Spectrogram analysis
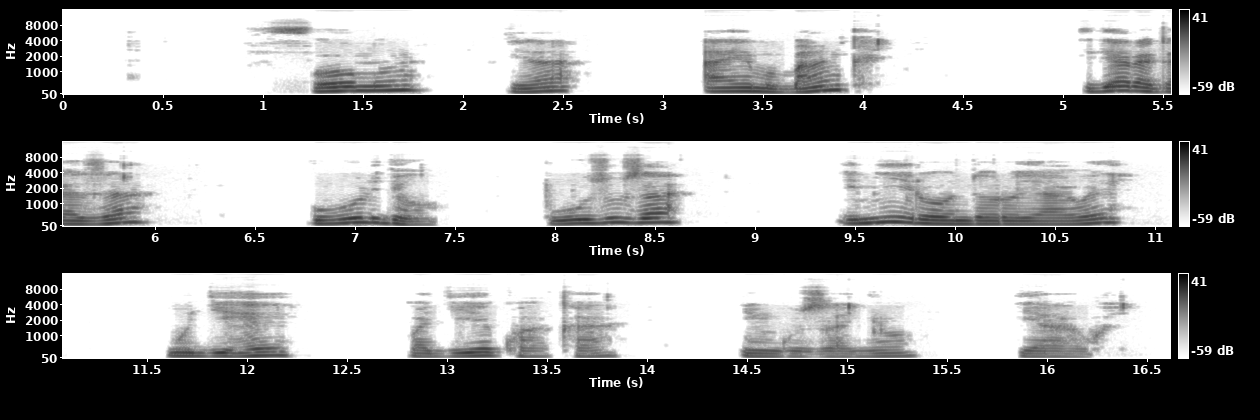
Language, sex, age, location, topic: Kinyarwanda, male, 25-35, Kigali, finance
